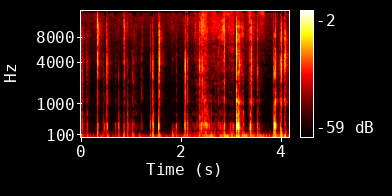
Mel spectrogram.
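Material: Wood.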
